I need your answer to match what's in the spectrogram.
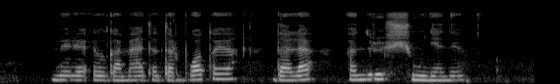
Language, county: Lithuanian, Kaunas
